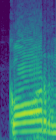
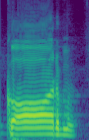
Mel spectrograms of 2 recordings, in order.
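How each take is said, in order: First: कॉर्न ending in an N sound; wrong word ending. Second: कॉर्म closing on an M sound, falling; corrected word ending. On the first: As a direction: say कॉर्न with a clear final N. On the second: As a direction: say कॉर्म with a final M, lips shut. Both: Shown as a demonstration. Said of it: "कॉर्न नहीं".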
